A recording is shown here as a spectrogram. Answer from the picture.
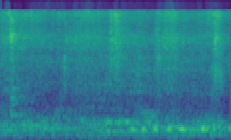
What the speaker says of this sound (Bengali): বাম পাশে হচ্ছে নর কবুতরটা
